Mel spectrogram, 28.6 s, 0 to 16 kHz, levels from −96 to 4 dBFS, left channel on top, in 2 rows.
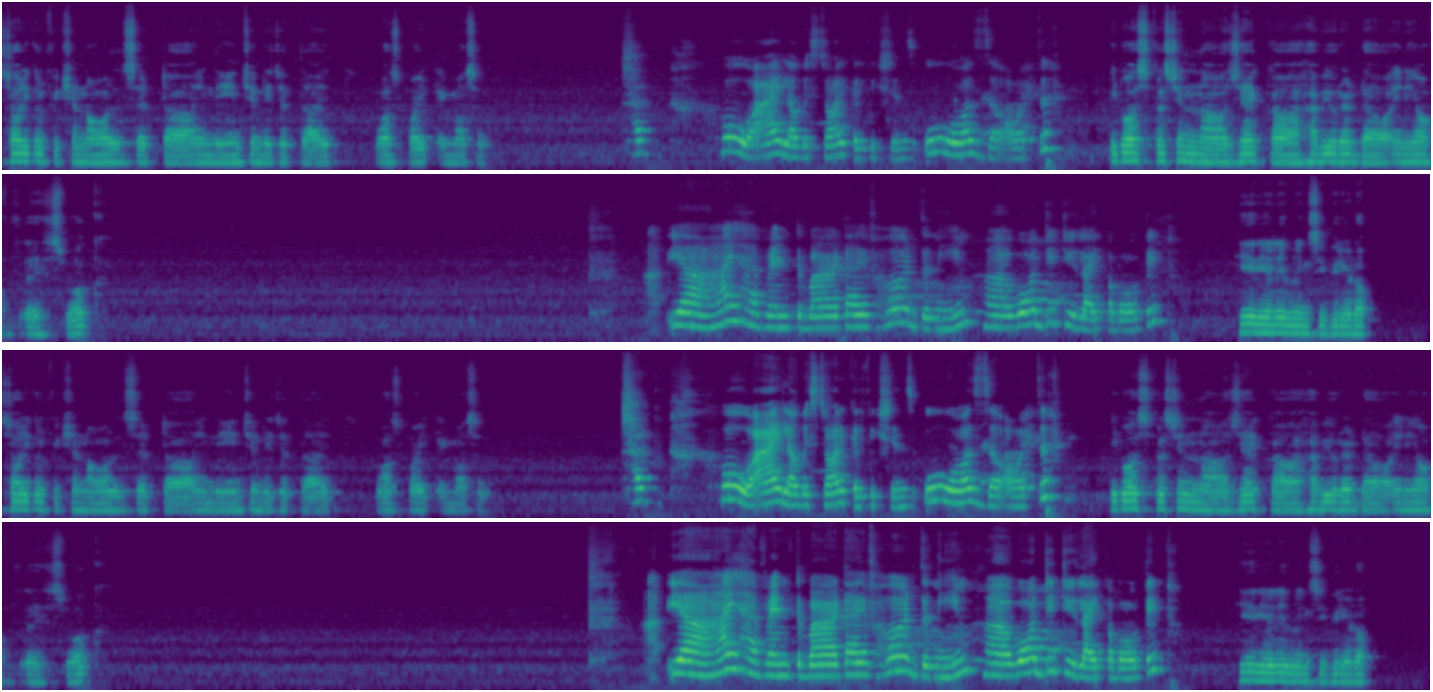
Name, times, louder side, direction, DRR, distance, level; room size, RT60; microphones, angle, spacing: voice 1, 0.0-3.3 3.7-4.8 11.1-15.2 26.7-27.9, left 3 dB, 45° left, 0.4 m, -36 dB
voice 2, 6.2-6.9 7.2-10.6 20.2-20.4 20.7-25.9, right 5 dB, 75° right, 0.4 m, -30 dB
6.1 x 2.6 x 2.7 m
head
